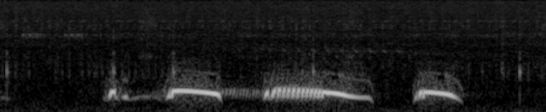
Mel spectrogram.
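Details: Spotted dove in a luring session where two wild doves approach and one pushes back: a soft short note, then a smooth falling coo, a longer rolling falling coo, and a final clipped falling note, all low and mellow.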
